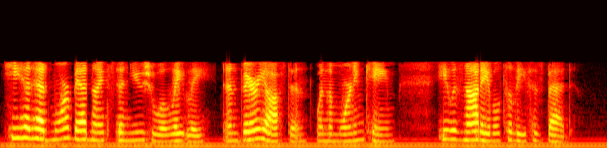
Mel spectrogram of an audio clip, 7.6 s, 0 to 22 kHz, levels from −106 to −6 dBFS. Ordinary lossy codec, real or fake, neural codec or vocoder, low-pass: AAC, 16 kbps; real; none; 7.2 kHz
